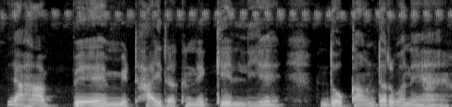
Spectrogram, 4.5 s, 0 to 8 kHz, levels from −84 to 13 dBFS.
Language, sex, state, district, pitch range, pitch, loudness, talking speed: Hindi, male, Jharkhand, Palamu, 100-115 Hz, 110 Hz, -17 LUFS, 135 wpm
